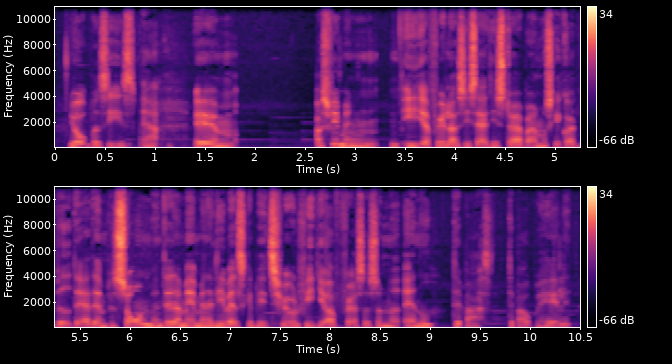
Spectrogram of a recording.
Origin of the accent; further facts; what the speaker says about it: Næstved, Zealand, Denmark; now in Copenhagen, Denmark; det afslører min dialekt måske, men jeg er jo ikke fra København. jeg er jo fra Næstved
